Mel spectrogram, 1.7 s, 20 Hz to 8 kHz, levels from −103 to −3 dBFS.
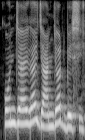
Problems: background sounds at intervals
